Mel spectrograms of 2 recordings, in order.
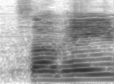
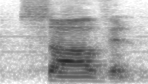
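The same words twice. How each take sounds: First: The middle has no W or V sound. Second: The middle has a W or V sound. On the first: This was probably never said long ago. "which I don't think was ever really a pronunciation back in the day" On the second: This is how it was said long ago. "with a W and a V"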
